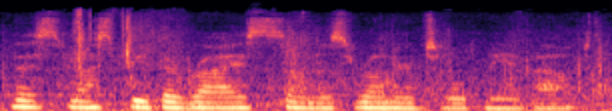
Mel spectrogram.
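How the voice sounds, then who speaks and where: A woman's voice: lowish voice, steady tone, quick pace, background noise, lightly acted. A woman playing a determined, observant young hunter in a video game, thinking aloud in a thoughtful way. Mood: pensive, somber. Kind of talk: video game character acting, musing to herself. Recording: game audio with loud music behind.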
